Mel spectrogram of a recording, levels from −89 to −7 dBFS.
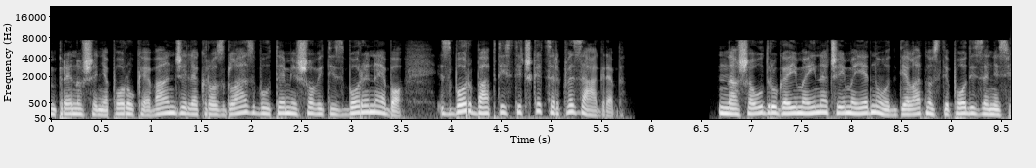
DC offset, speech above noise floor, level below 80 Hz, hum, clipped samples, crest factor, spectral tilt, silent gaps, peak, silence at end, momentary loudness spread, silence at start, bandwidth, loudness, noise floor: under 0.1%; over 71 dB; -42 dBFS; none; under 0.1%; 16 dB; -6.5 dB/octave; 5.84-6.59 s; -4 dBFS; 0 s; 6 LU; 0 s; 7.6 kHz; -20 LUFS; under -90 dBFS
